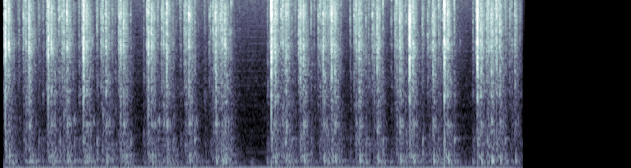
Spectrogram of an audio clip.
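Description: Typewriter keys clacking, several strokes a second, with a brief pause about halfway through, then typing resumes and stops suddenly a little over five seconds in.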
